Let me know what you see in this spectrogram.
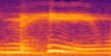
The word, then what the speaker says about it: Mahee: Mahi is actually, it's actually Irish. So it's just kind of like McGee, but it's pronounced Mahi with M-A-H-E-E.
